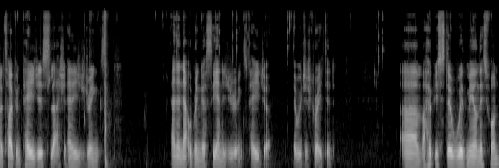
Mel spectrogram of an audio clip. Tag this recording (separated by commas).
Speech, Clicking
